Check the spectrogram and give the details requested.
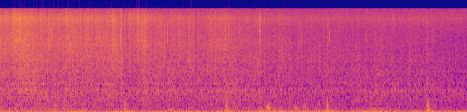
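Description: Heavy rain falling on a car's windshield and body, heard from a dashcam inside the car, as a steady hiss with a low rumble underneath and scattered light ticks of drops.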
